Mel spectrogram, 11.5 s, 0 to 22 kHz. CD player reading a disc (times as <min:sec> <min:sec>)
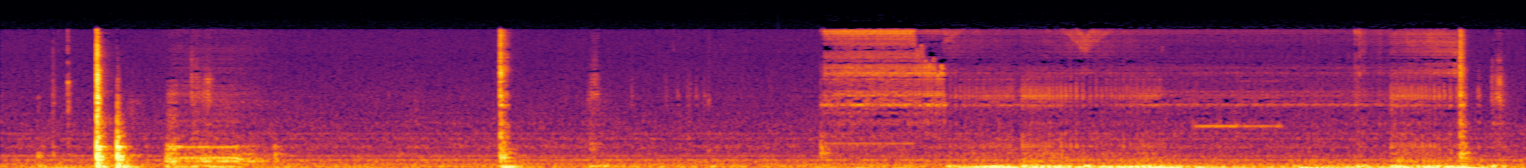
0:06.2 0:11.3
